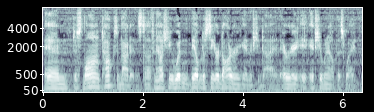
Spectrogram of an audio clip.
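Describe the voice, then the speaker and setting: Through noticeable background noise, a man with a fairly low pitch speaks at a fairly quick pace, showing ordinary pitch variation and big swings in loudness. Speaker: video blogger with multiple sclerosis. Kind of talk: personal monologue. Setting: at home, bedridden or in chair. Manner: halting.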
